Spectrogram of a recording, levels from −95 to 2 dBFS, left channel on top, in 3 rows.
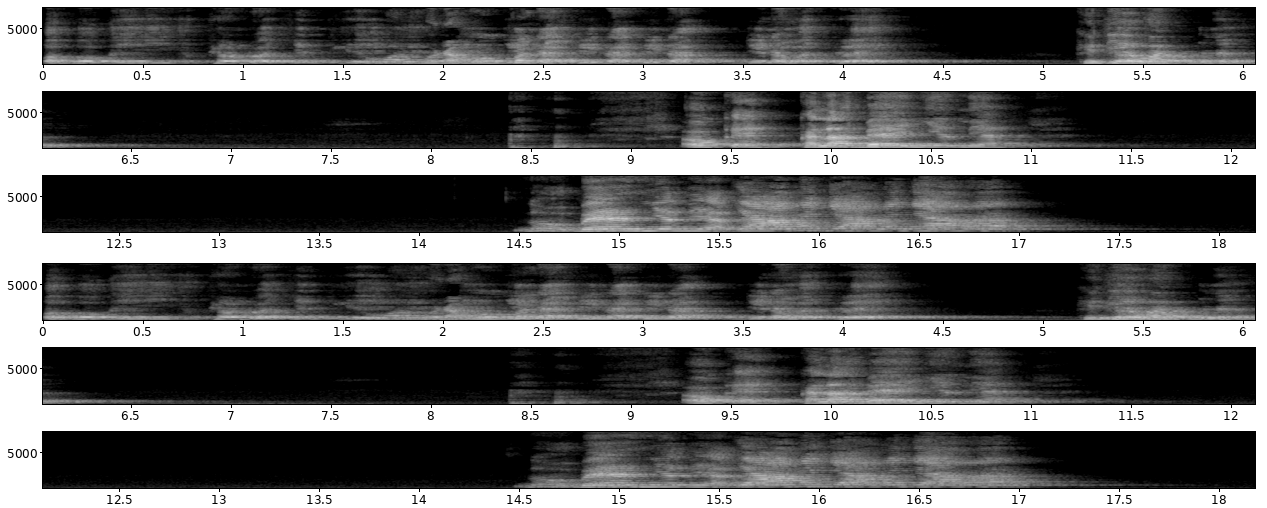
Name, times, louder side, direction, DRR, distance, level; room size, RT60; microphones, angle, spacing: voice 1, 0.0-4.2 5.3-6.0, left 1 dB, 20° left, -2 dB, 0.5 m, -32 dB
voice 2, 1.6-2.6 5.2-5.6 9.3-10.9 14.5-15.6, left 5 dB, 80° left, 3 dB, 0.4 m, -28 dB
voice 3, 15.6-16.9, left 1 dB, 50° left, -1 dB, 1.2 m, -31 dB
7.0 x 2.7 x 2.3 m, 1.0 s
head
